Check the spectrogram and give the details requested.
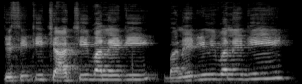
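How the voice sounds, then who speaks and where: A man from India teaches a class in a bright, ringing, rather high voice, speaking unhurriedly. He keeps checking on his pupils with little tag questions, easily coaxing answers out of them in this classroom lesson.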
